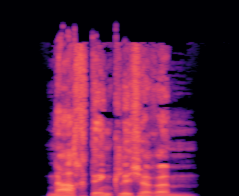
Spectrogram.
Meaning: strong dative masculine/neuter singular comparative degree of nachdenklich
- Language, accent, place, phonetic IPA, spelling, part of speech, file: German, Germany, Berlin, [ˈnaːxˌdɛŋklɪçəʁəm], nachdenklicherem, adjective, De-nachdenklicherem.ogg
